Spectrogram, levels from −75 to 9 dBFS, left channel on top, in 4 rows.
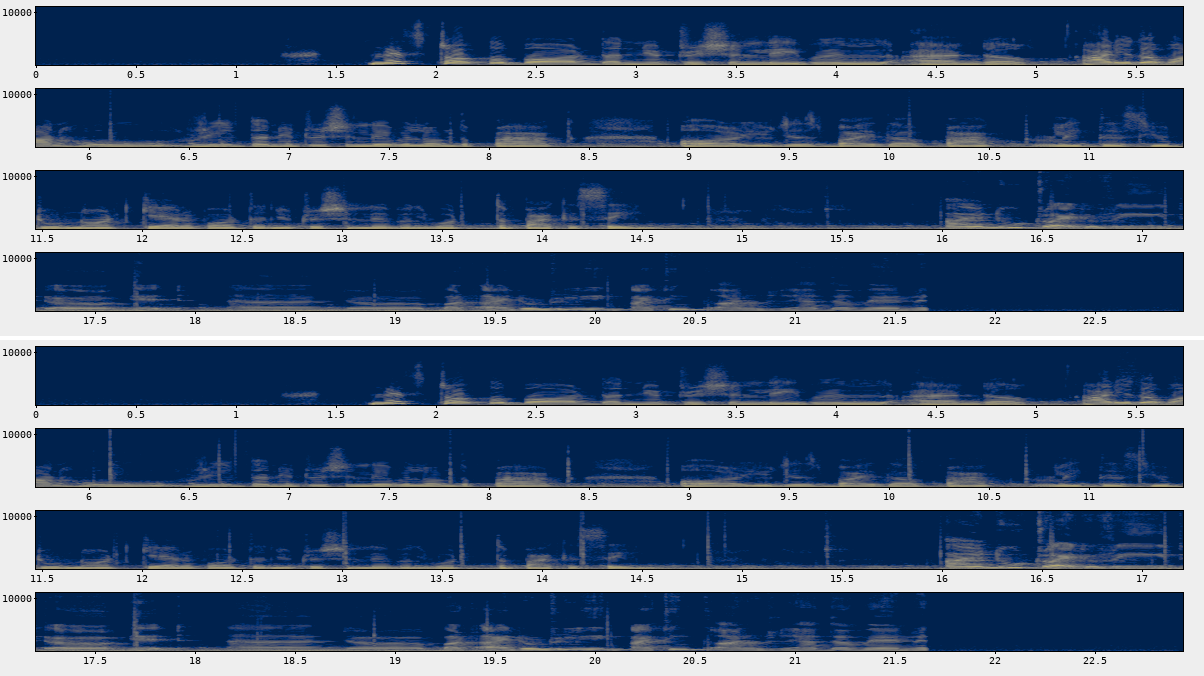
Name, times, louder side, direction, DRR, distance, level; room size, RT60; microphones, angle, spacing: voice 1, 1.7-5.0 5.2-14.6, left 2 dB, 20° left, 0.4 m, -23 dB
sound 1, 2.2-19.6, left 1 dB, 40° left, 1.3 m, -37 dB
sound 2, 5.0-21.0, right 1 dB, 50° right, 2.7 m, -45 dB
voice 2, 16.0-21.7, right 1 dB, 25° right, 1.3 m, -28 dB
head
